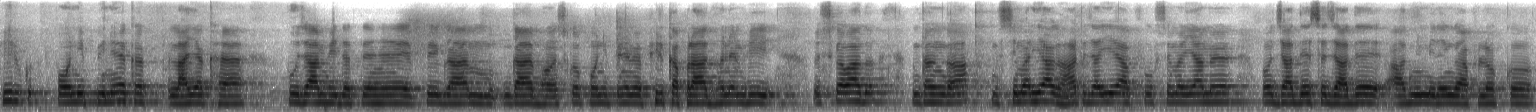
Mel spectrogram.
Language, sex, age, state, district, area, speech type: Hindi, male, 18-30, Bihar, Begusarai, rural, spontaneous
